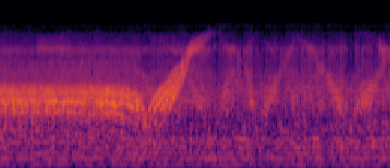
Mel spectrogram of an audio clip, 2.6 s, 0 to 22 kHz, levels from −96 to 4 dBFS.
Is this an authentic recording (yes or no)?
no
